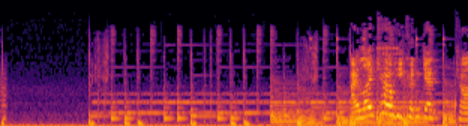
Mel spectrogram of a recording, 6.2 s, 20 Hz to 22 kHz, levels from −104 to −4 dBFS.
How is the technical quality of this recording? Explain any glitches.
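There is one glitch, right at the end. At 6.07 s there is damaged data in a compressed stream. Part of the encoded file is wrong there. The decoder misreads that frame, loses sync and hunts for the next valid header. The result is a very brief chirp or blip.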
